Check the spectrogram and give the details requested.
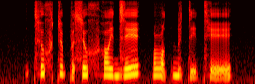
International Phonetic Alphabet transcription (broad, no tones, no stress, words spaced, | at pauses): tʰəxʷtɵ pə̰sɵxʷhɔi̯ d͡ze | βɑ̰tbetḭ tʰḛ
